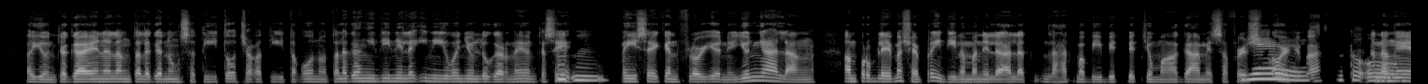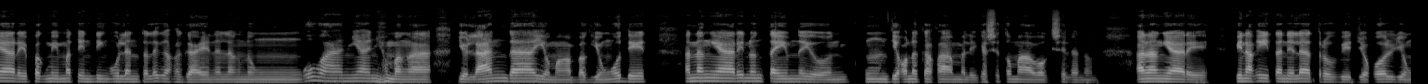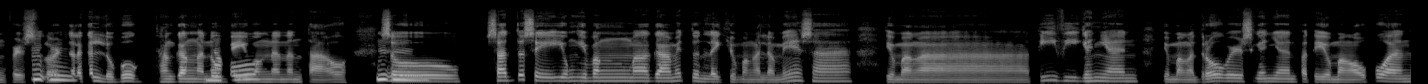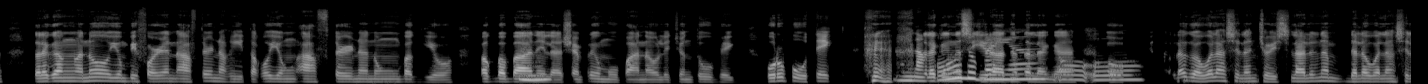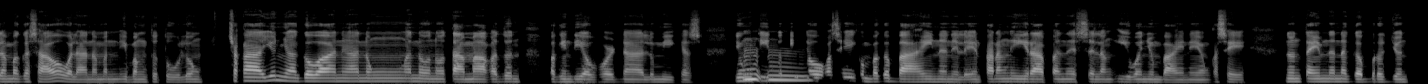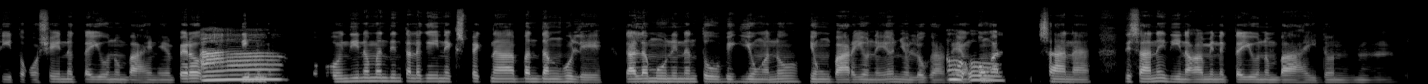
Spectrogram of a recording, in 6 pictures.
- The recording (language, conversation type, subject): Filipino, podcast, Anong mga aral ang itinuro ng bagyo sa komunidad mo?
- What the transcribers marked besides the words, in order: other background noise; chuckle; chuckle; drawn out: "Ah"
